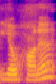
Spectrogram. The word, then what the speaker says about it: Johana: And I try my I It's It's hard for people to pronounce, but it's just like Joanna, but it's pronounced with like a Y sound, if that makes sense.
